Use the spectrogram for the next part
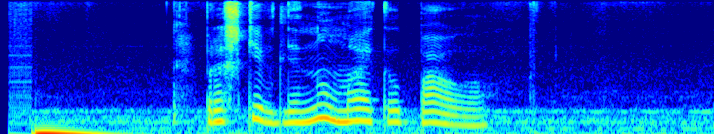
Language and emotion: Russian, neutral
